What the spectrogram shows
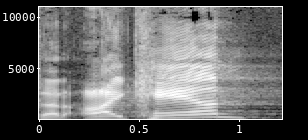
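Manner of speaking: "I can" stressed, drawn out high and slow. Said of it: "Where do you put the emphasis".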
